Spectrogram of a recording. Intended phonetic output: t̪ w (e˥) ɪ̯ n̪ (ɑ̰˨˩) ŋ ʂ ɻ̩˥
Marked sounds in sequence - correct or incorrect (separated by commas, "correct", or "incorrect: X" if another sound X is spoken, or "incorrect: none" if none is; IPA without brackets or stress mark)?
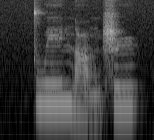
correct, correct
